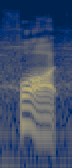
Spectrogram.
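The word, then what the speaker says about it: Pfaadt: And in the case of fought here, despite the fact his name is spelled P F A DT, he pronounces it fought. The P and the T that anchor it on the outside are silent.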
